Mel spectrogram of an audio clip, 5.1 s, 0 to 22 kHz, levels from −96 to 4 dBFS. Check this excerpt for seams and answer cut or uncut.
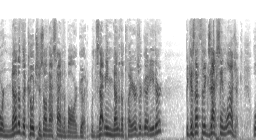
uncut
